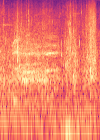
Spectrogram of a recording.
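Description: Water splashing and sloshing as a sea lion swims through a pool, with a dull low thump a little over a second in.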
